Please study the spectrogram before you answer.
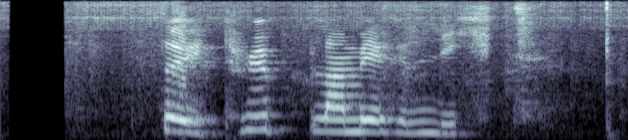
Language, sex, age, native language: Icelandic, male, 10, Icelandic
